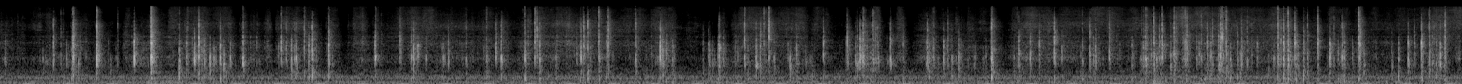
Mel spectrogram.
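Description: A Ready Rice plastic laminate pouch is crinkled and scratched with long nails, giving a steady stream of sharp, bright crackles and quick clicking scratches. The short, dry crinkles come in dense clusters over a faint low hum, with louder bursts scattered throughout.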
